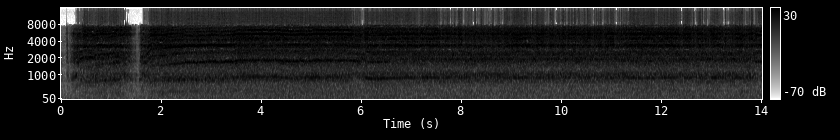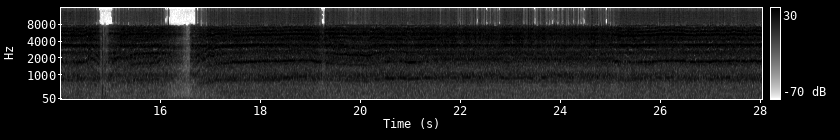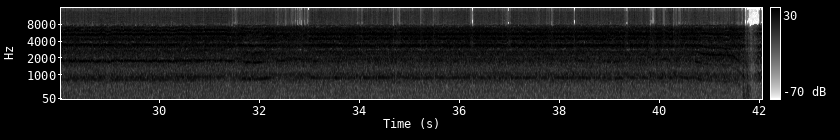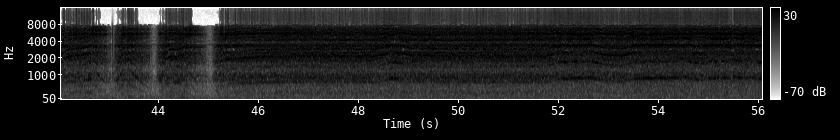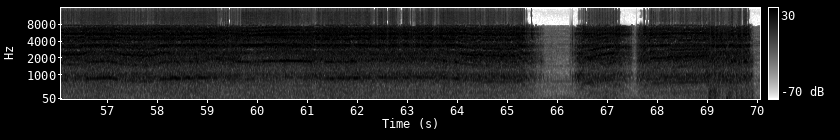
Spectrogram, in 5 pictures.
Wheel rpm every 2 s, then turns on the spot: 120, 190, 230, 230, 230, 230, 240, 170, 120, 220, 230, 230, 230, 220, 210, 220, 230, 230, 230, 230, 200, 80, 90, 200, 210, 210, 220, 230, 220, 230, 230, 230, 180, 90, 160.
none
